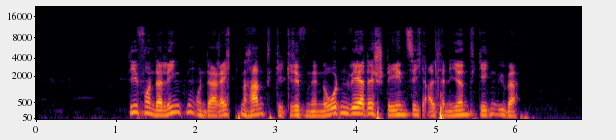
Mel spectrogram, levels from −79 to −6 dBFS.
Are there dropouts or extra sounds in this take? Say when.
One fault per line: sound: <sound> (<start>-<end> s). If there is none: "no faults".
sound: dropout (2.4-2.5 s)
sound: dropout (4.8-4.8 s)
